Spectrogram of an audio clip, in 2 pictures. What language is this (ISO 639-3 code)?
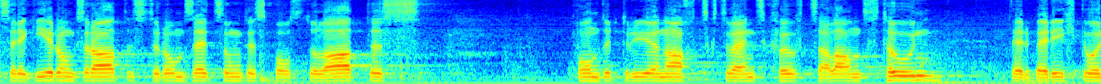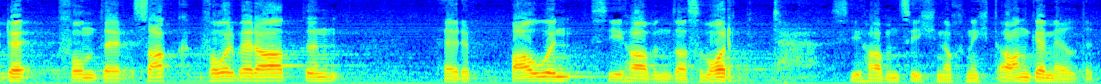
gsw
